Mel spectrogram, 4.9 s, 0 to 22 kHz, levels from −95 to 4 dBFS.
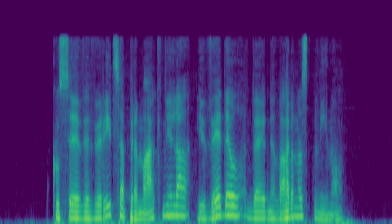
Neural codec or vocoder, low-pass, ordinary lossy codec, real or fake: codec, 24 kHz, 1.5 kbps, HILCodec; 10.8 kHz; MP3, 96 kbps; fake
